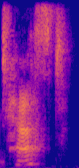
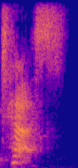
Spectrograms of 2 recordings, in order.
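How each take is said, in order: First: The final t sound is pronounced. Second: The final t sound is dropped. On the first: "instead of saying test" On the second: "I'll delete the last consonant"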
